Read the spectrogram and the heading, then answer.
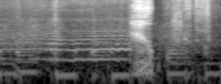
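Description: Insects buzz in a steady, droning hum with a slightly wavering tone that holds throughout, broken once near the end by a short, loud hissy burst.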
